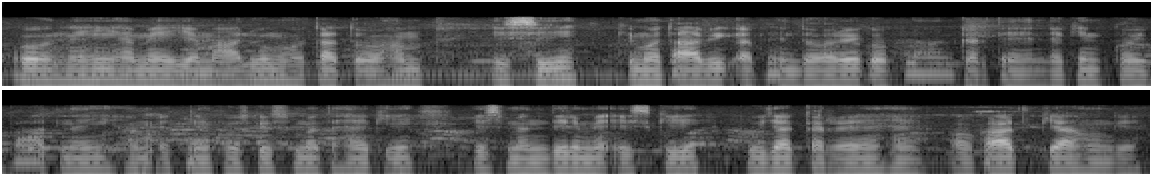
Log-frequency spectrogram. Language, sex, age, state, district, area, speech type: Urdu, male, 30-45, Bihar, Supaul, rural, read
